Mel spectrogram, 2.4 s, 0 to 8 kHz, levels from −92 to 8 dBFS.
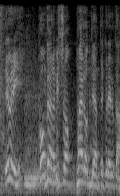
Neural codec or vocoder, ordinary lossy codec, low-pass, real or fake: codec, 16 kHz, 2 kbps, FunCodec, trained on Chinese and English, 25 frames a second; none; 7.2 kHz; fake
